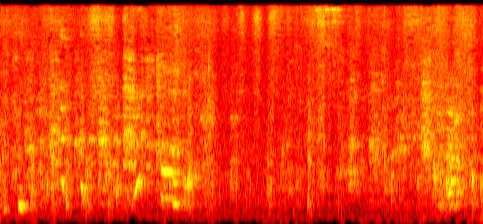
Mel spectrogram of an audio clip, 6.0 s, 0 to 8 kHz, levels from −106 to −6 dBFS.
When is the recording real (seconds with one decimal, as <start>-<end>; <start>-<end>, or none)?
0.0-6.0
